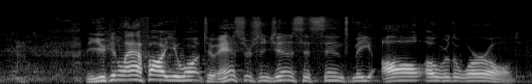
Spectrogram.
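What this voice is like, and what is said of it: Strong Southern American accent. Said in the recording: “I don't have to apologize for my accent ... They thought Gomer Pyle had come to town ... They just wanted to hear me talk”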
